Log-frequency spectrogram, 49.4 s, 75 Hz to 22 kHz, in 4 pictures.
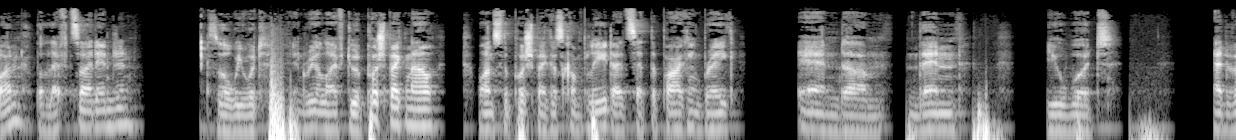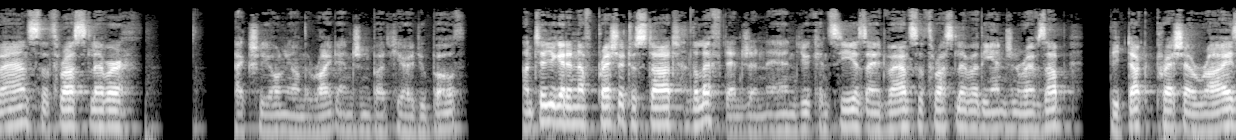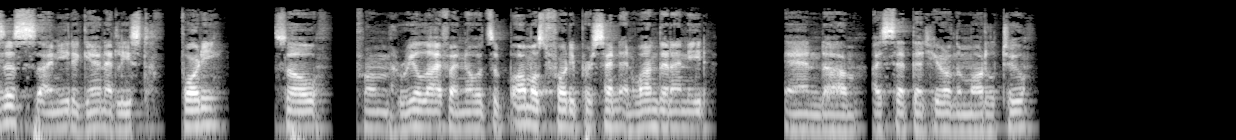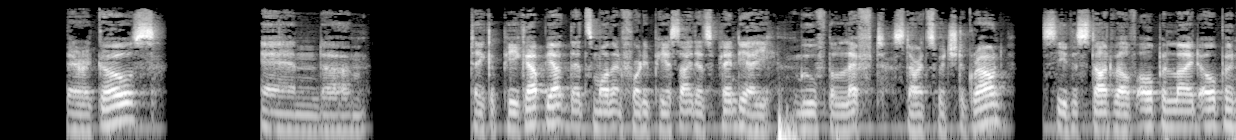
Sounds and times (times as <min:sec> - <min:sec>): Speech: 0:00.0 - 0:01.4, 0:02.0 - 0:09.9, 0:10.5 - 0:11.2, 0:12.2 - 0:13.9, 0:14.7 - 0:31.9, 0:32.6 - 0:35.1, 0:37.8 - 0:38.8, 0:39.7 - 0:40.8, 0:41.8 - 0:49.4
Inside, small room: 0:00.0 - 0:31.9, 0:32.6 - 0:35.2, 0:37.8 - 0:38.8, 0:41.8 - 0:49.4.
